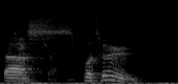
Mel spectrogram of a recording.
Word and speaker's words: Splatoon: Next up was Splatoon. Or Splatoon or something. Splatoon. Splatoon? Splatoon. Is that how you spell it?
